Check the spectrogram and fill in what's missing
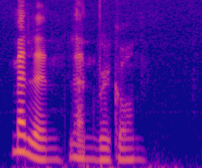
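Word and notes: Lariggan Mill: Cornish

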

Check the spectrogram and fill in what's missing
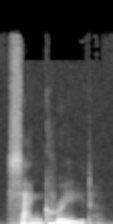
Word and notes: Sancreed: English

